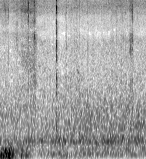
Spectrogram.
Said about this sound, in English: There are so many bees in the air.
